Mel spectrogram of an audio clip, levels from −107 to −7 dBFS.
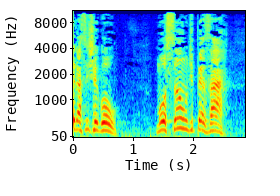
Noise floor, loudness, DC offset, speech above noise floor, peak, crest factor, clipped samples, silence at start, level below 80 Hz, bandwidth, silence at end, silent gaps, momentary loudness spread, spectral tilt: -53 dBFS; -25 LUFS; under 0.1%; 28 dB; -10 dBFS; 16 dB; under 0.1%; 0 s; -60 dBFS; 11 kHz; 0.3 s; none; 6 LU; -4 dB/octave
